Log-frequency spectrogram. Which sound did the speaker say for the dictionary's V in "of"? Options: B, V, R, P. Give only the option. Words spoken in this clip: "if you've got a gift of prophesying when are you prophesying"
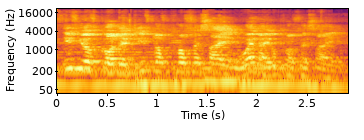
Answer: P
